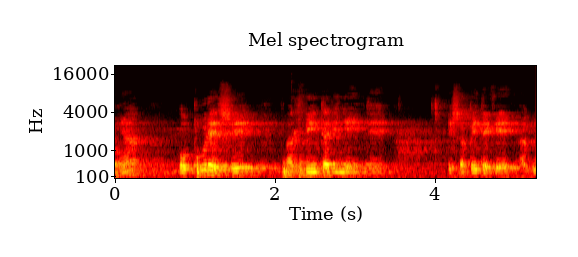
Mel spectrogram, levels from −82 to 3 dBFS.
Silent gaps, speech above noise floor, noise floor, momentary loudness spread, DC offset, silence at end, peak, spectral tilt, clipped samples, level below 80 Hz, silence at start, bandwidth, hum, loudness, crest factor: none; 21 dB; -47 dBFS; 20 LU; under 0.1%; 0 s; -10 dBFS; -6 dB/octave; under 0.1%; -64 dBFS; 0 s; 11.5 kHz; none; -27 LUFS; 18 dB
